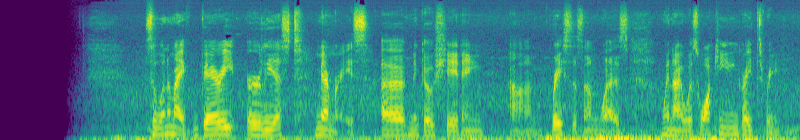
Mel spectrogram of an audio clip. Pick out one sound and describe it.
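A middle-aged woman speaks calmly and close up.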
